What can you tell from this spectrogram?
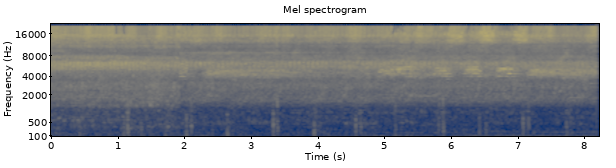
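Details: Cicadas still calling at summer's end on a cool mountain forest road: a steady high hiss of shrilling insects, with crunching footsteps on gravel and stone paving every half second or so.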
